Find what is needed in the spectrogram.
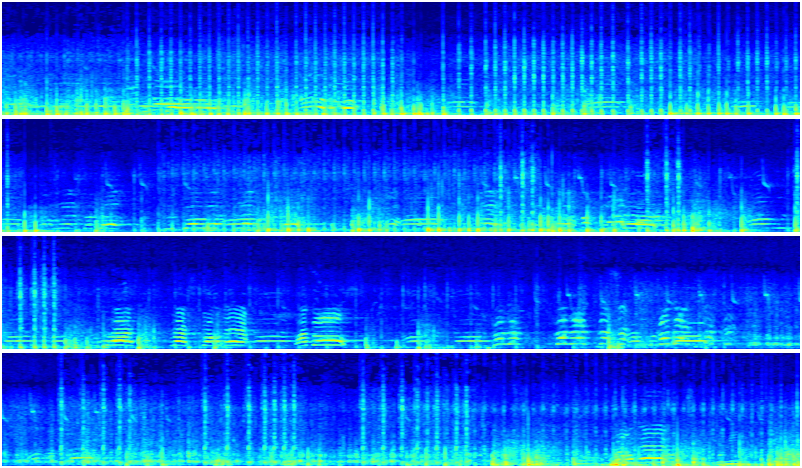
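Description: Paintball markers firing rapid strings of shots during a game.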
